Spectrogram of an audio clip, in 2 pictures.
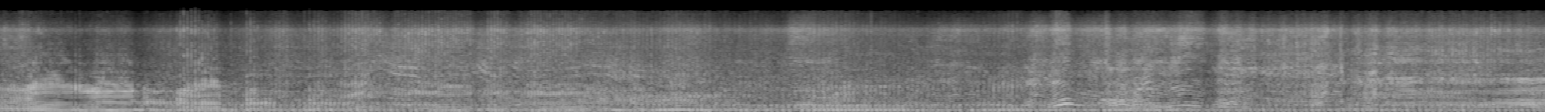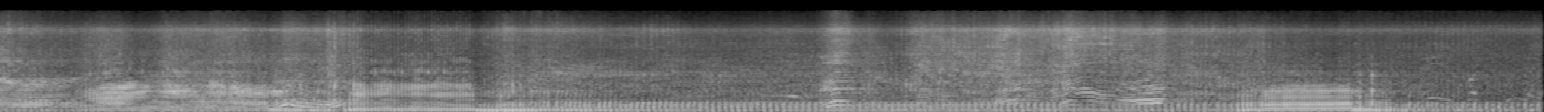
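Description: Quad (ATV) engines revving up and dropping back again and again as the quads ride the trail, the pitch wavering up and down throughout.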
